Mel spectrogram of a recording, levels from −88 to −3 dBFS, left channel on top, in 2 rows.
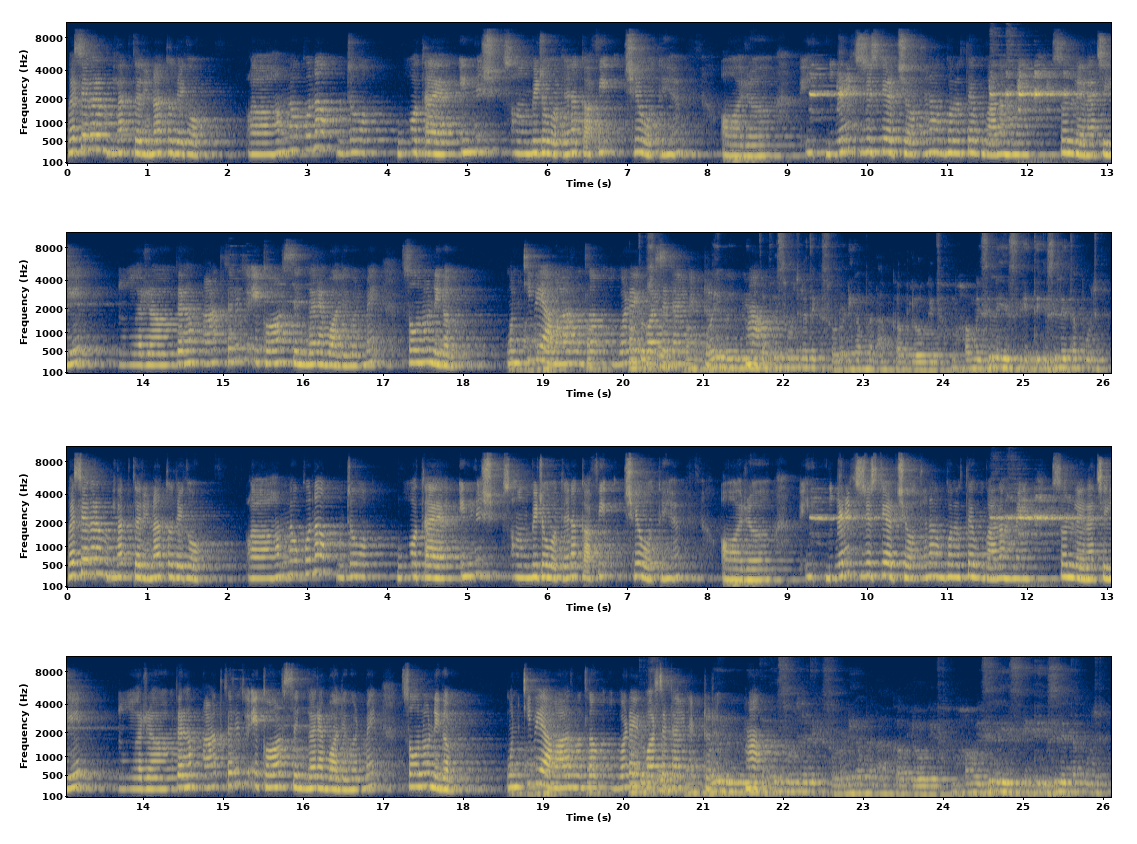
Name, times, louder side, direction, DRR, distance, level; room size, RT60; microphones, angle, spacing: voice 1, 0.0-1.7 2.3-3.8 4.1-7.7 8.2-12.1 12.3-13.3 13.7-17.9 18.5-21.2 21.5-21.7, right 2 dB, 25° right, 5 dB, 0.5 m, -22 dB
sound 1, 9.3-10.1 10.3-10.4 10.7-10.8 11.5-13.6 15.1-16.3, left 1 dB, 75° left, 2.3 m, -28 dB
voice 2, 18.6-19.1 20.1-25.9, equal, 50° left, -1 dB, 1.4 m, -26 dB
13.0 x 6.4 x 2.7 m, 1.5 s
head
